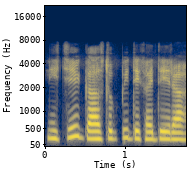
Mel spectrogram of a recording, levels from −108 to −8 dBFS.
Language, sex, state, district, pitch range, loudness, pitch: Hindi, female, Arunachal Pradesh, Longding, 205-230 Hz, -17 LUFS, 215 Hz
